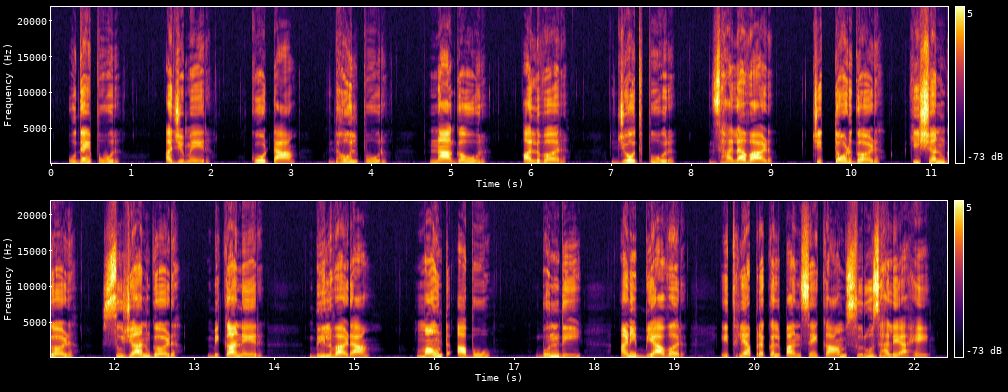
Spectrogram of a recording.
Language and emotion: Marathi, neutral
